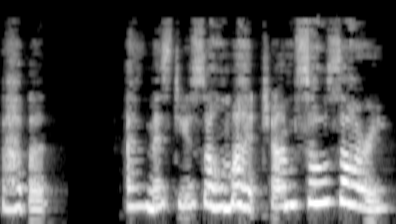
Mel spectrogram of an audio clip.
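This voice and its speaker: A man voicing a small, gentle young filly pony in a soft, high falsetto. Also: unhurried, vocal fry, heavily acted. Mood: tearful.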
